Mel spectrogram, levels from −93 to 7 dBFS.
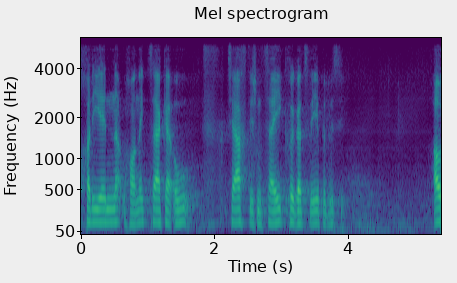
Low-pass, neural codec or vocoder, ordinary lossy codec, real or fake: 5.4 kHz; codec, 24 kHz, 0.5 kbps, DualCodec; none; fake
